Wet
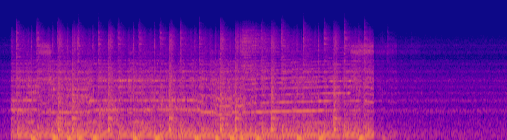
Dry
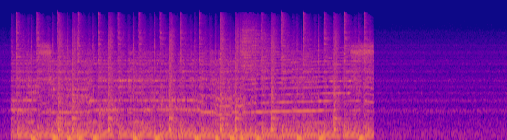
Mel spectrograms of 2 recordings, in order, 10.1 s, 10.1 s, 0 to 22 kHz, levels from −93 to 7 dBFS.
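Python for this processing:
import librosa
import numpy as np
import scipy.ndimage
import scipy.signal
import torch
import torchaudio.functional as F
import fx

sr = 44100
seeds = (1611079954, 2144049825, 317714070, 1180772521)

y = scipy.signal.sosfilt(scipy.signal.butter(4, 7900.0, 'lowpass', fs=sr, output='sos'), x)
y = fx.peak_eq(y, sr, hz=4800.0, db=-12.5, octaves=0.68)
y = fx.echo_feedback(y, sr, ms=468, feedback_pct=34, wet_db=-19)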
